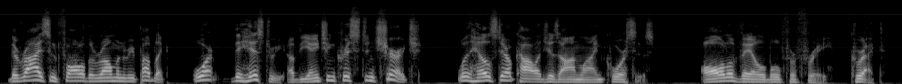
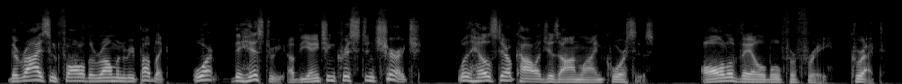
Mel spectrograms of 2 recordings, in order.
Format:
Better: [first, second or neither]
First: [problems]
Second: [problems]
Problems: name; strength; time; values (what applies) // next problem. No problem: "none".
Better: second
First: high-pitched whine; faint; throughout; 10.5 kHz, 30 dB below the speech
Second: none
